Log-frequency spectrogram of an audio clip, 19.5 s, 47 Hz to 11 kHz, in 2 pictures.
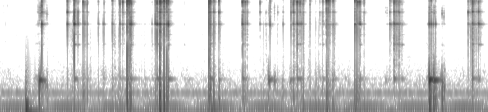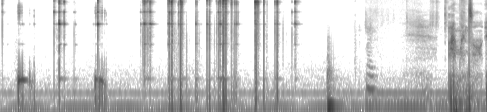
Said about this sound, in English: this is a Ramune bottle that Jonathan left at my house 2 years ago, but I kept because there's Piccolo from Dragon Ball Z on it.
